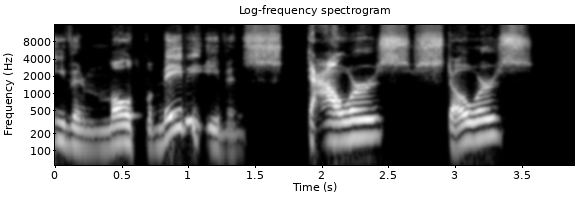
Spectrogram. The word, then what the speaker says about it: Stowers: It rhymes with Flowers or Towers.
